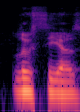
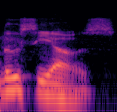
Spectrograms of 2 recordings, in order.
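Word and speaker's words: Lúcio: play overwatch will understand the extra syllable at the end of the name so like it's not that's why it's not called Lucio's for example that's that's that's basically why they added that that break in the syllable there and by the way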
